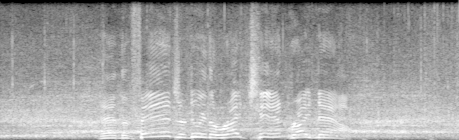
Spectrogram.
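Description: A crowd chants loudly in unison.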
